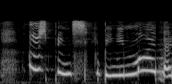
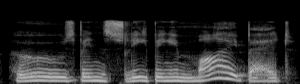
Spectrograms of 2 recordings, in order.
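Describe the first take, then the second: First: It is said in baby bear's voice. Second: It is said in Daddy Bear's voice.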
